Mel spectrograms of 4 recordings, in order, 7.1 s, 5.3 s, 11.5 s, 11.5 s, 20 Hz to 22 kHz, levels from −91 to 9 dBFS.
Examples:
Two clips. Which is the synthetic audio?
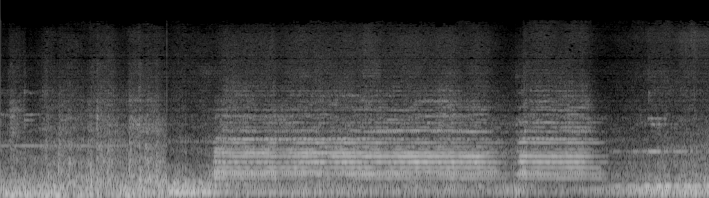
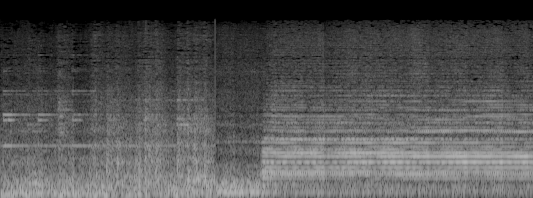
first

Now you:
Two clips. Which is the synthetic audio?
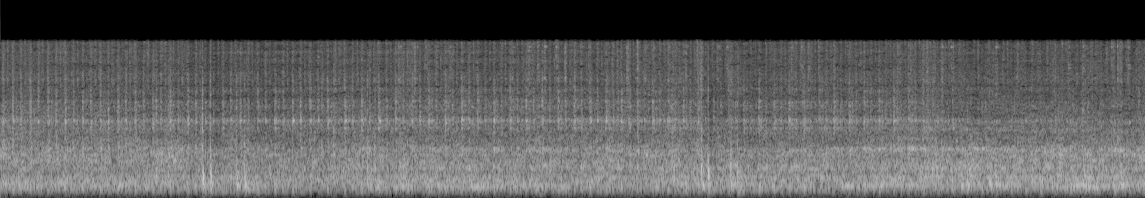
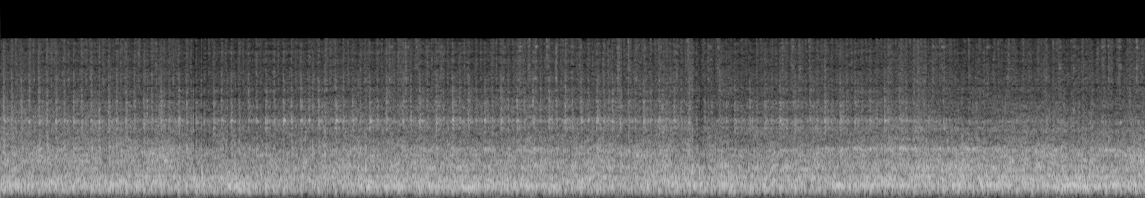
second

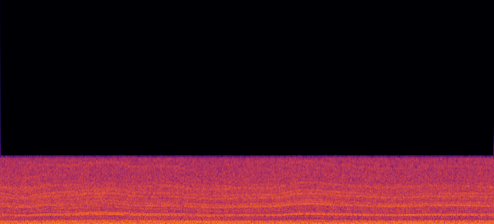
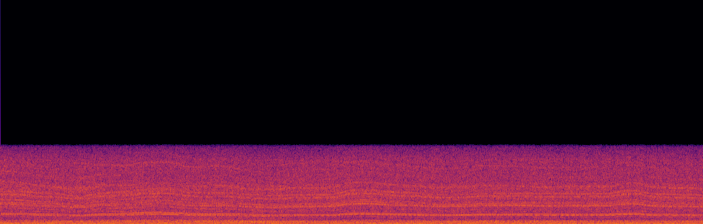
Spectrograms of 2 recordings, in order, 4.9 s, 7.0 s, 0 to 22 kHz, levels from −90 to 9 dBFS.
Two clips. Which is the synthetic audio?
first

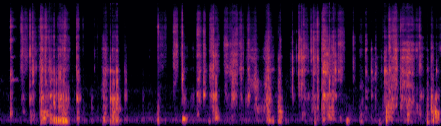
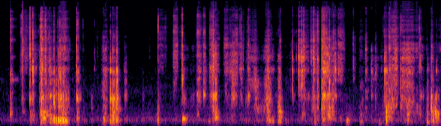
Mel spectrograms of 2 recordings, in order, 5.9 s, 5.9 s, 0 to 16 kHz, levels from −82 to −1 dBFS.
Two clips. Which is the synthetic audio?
first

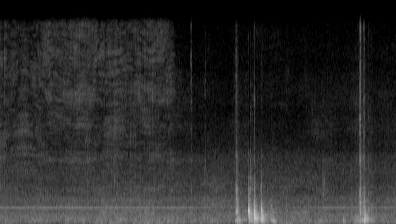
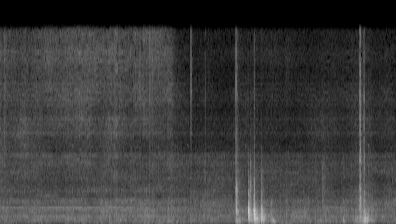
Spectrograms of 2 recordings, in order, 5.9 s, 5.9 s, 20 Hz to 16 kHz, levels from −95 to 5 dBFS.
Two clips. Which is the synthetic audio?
second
